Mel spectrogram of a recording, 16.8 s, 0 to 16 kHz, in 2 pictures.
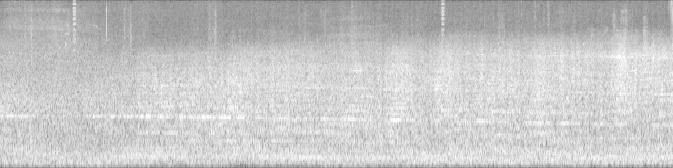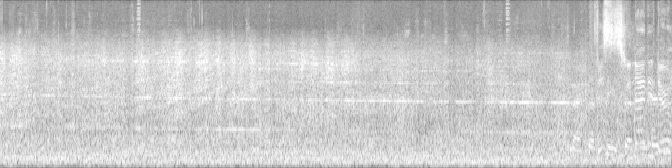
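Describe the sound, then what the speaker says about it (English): A United Airlines Boeing 777-200ER takes off from LAX toward Washington Dulles, a loud, sustained engine roar filling the whole stretch while people talk over it. "This is United Airlines 1140 taking off to Washington Dulles on a 777-200ER."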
